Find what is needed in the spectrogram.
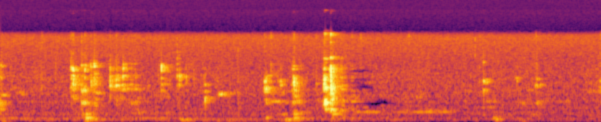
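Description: Faint, irregular keystrokes on a computer keyboard, with a few louder clicks among them.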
